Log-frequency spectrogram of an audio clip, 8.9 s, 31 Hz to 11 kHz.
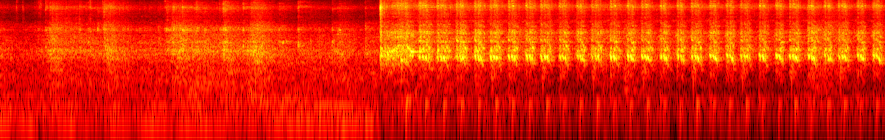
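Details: Mitsubishi K3E diesel in MT18 tractor after replacing three pistons and rings for hard starting: short crank, catches cleanly and settles into an even steady idle of about three firing pulses a second; normal start.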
